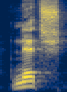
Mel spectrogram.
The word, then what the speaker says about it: niche: As hypnotists, people often get really hung up in this whole concept of a niche or a niche or a specialty. And yes, niche does rhyme with rich.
